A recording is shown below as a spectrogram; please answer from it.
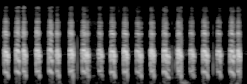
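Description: A female chukar partridge gives rapid, harsh clucking notes, about three per second, in a steady chattering series with no other sounds.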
